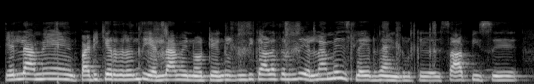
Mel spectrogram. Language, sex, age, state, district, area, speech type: Tamil, female, 60+, Tamil Nadu, Madurai, urban, spontaneous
